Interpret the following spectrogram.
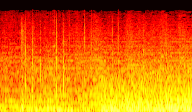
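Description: Orchestral film score over the galloping hoofbeats of Bullseye, the toy horse, as quick sharp clip-clops. About halfway through, a low rumble swells in and gets louder.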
